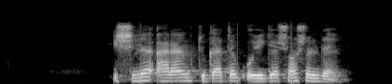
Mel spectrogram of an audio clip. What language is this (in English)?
Uzbek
